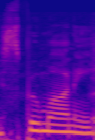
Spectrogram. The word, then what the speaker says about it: Spumoni: Does that have a T in it? – No. S-P-U-M-O-N-I. Spumani.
